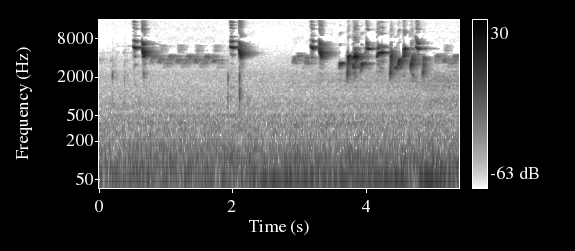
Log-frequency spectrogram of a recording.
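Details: European goldfinch beginning with a couple of sharp chirps with thin trailing tones, then breaking into fast, tinkling twittered song phrases. The background is quiet.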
